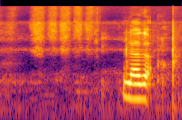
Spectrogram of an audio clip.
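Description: Stick of chalk scraping on a chalkboard as digits are written: an irregular, dry scratching for about a second.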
